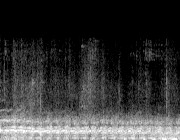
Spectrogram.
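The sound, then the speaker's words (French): A horse whinnies loudly, a long quavering neigh that wavers up and down for nearly three seconds, with faint shuffling hoof sounds underneath and no one speaking. “Bon, enfin, si je peux entrer avec un cheval, bah oui, tu sais que le plan Vigipirate, ça s'est un peu durci.”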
